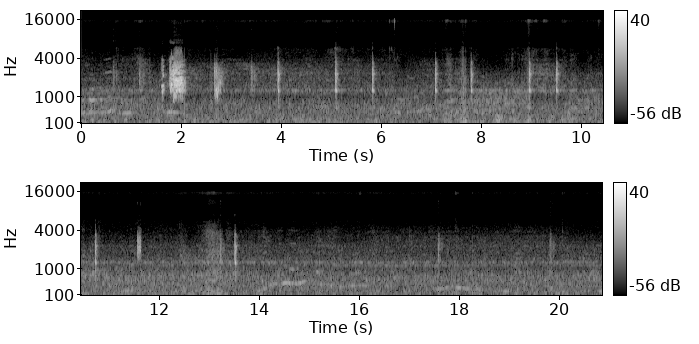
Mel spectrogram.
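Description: Short soft clicks sound now and then as game menus open and close.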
